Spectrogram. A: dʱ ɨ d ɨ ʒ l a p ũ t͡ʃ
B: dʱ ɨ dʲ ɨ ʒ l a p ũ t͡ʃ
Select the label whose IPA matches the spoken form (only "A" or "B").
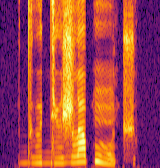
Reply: B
